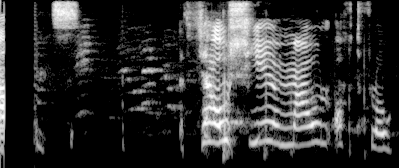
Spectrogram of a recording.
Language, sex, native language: Icelandic, male, Icelandic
